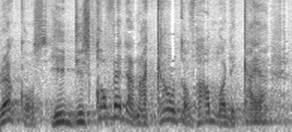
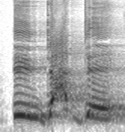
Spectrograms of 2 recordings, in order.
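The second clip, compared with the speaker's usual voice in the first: preaching shout; 7 semitones higher, slower than usual. Acted. Preacher proclaims scripture.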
